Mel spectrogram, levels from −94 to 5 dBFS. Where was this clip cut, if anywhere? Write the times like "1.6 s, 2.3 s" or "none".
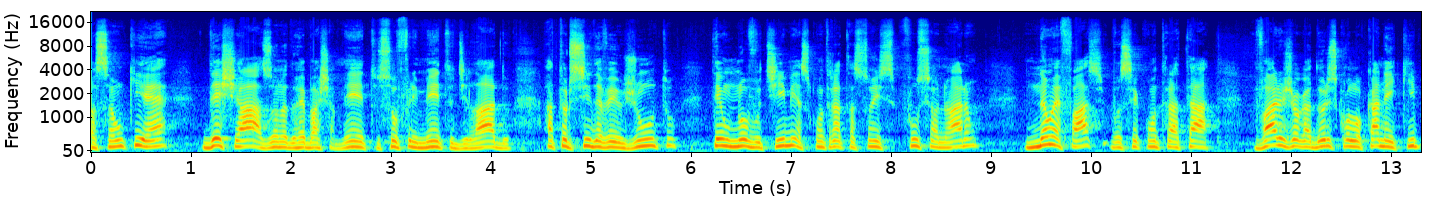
none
